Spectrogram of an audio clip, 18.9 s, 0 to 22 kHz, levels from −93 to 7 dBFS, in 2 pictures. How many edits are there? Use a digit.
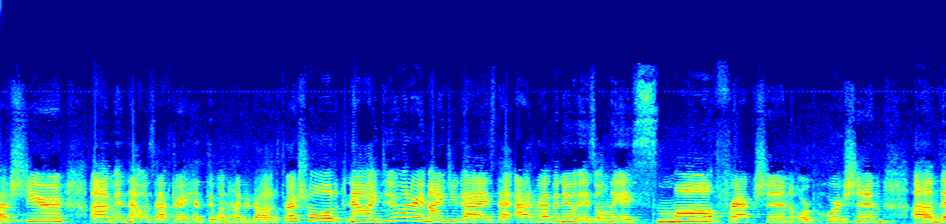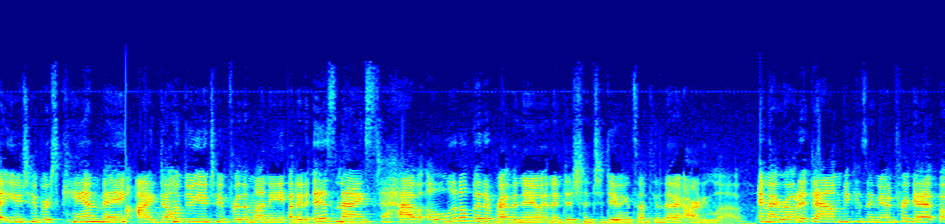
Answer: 4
